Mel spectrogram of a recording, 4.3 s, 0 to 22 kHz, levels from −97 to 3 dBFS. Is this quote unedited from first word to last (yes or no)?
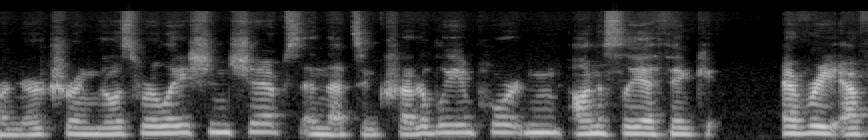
no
